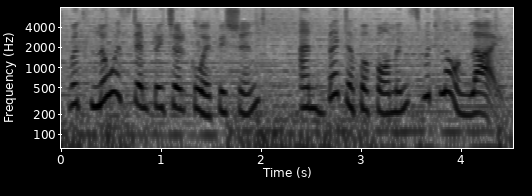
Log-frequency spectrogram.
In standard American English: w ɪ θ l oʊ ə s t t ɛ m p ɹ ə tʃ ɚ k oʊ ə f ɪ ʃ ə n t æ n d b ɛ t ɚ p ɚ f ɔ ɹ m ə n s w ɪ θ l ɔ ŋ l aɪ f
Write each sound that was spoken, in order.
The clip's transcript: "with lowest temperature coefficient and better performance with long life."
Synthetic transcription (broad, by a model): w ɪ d l oʊ ə s t t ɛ m p ɹ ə tʃ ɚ k oʊ ə f ɪ ʃ ə n t æ n d b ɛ t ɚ p ɚ f ɔ ɹ m ə n s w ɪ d l ɔ ŋ l aɪ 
